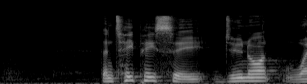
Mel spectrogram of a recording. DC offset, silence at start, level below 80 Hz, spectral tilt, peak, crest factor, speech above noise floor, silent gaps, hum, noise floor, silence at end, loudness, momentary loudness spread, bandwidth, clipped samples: under 0.1%; 0.95 s; -64 dBFS; -4 dB/octave; -12 dBFS; 20 dB; 29 dB; none; none; -59 dBFS; 0 s; -29 LUFS; 9 LU; 10.5 kHz; under 0.1%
